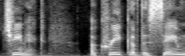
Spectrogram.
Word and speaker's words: Chinook: It is 10 weeks yesterday since we arrived at Golovin, or Chinook, as is the Eskimo name for the settlement, and pronounced Chinook, a creek of the same name flowing into the bay a mile east of this camp.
